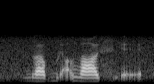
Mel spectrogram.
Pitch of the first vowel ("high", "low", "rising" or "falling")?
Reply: low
